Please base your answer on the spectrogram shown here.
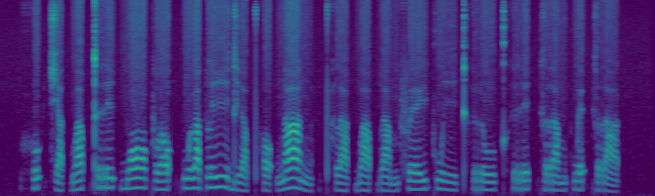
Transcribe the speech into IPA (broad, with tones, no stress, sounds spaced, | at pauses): h u˦˥ ʔ t͡ɕ a˨˩ t̚ w a˦˥ p̚ t r i˥˩ ʔ b ɔː˥˩ k l ɔ˦˥ ʔ k w ɯ˥˩ a̯ p l iː˥˩ d i˨˩ a̯ pʰ ɔ˨˩ ʔ n a˥˩ n | pʰ l a˨˩ k̚ w a˨˩ p̚ l a˩˦ m f eː˦˥ j k w iː˨˩ kʰ r uː˧ kʰ r i˦˥ t̚ k r a˧ m k w e˦˥ ʔ k r a˨˩ k̚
